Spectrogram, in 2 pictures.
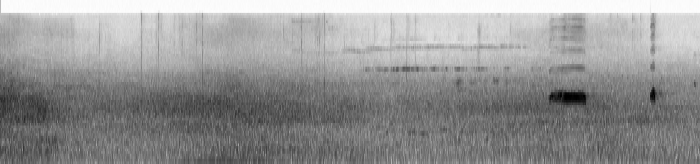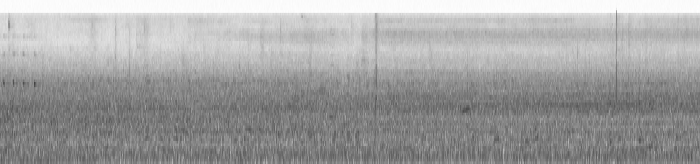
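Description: Traffic rumbles steadily along a busy street outdoors.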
